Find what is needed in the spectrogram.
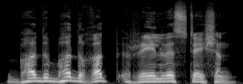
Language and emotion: Urdu, neutral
